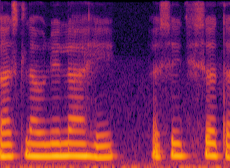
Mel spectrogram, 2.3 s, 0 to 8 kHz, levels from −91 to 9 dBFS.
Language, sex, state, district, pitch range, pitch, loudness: Marathi, female, Maharashtra, Sindhudurg, 210-220 Hz, 220 Hz, -14 LUFS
